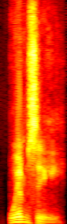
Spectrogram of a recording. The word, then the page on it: whimsy: American English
